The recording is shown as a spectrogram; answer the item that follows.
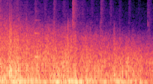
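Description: A loud, deep rumbling sound effect in a logo intro, fading away over the two seconds.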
